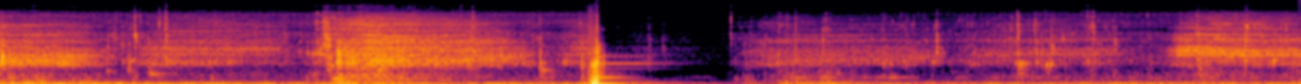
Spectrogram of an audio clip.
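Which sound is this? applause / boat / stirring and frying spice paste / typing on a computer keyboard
boat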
